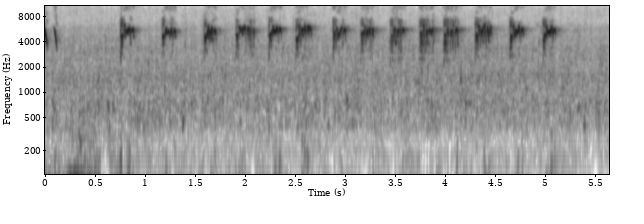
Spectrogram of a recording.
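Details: Trotolan singing harsh, continuous 'shot' phrases for songbird training, with trickling water behind. A single bright, buzzy chirp repeats about three times a second in a steady, even series.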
